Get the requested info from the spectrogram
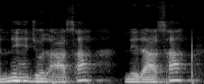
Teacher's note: वर्ण हो तो य र व ह हो हो हो तो विसर्ग के स्थान पर आधा र हो जाता है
